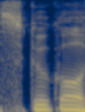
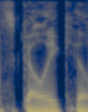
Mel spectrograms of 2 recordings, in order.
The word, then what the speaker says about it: Schuylkill: those not from philly we have the schuylkill expressway which which people call the skully kill or whatever you know mispronounce it but uh it should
